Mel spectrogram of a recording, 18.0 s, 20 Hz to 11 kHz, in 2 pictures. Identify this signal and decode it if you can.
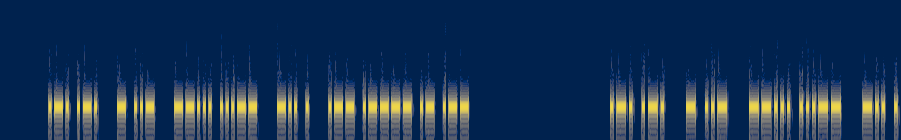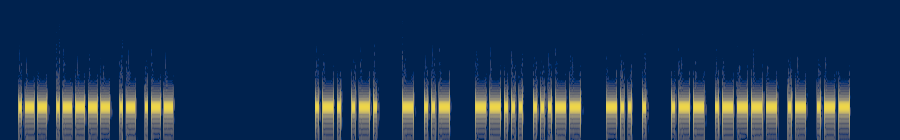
Morse code, heard as a keyed tone, about 34 wpm, 700 Hz. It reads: RR TU 73 DE W1AW RR TU 73 DE W1AW RR TU 73 DE W1AW
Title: Speed-Racing Common QSO Phrases - 28wpm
